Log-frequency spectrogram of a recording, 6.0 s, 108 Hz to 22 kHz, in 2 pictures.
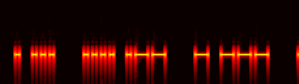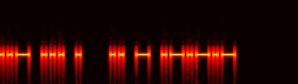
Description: Morse code, heard as a keyed tone, about 28 wpm, 700 Hz. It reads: ES HW TO USE IT.
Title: Sentences from Top 500 Words and Abbreviations 28wpm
